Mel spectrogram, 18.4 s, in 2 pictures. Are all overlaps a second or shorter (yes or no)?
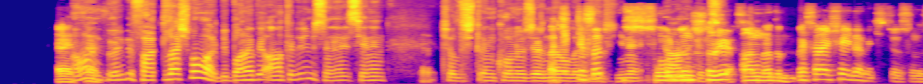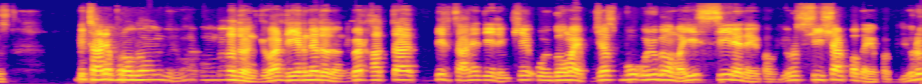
no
